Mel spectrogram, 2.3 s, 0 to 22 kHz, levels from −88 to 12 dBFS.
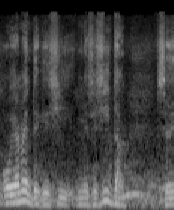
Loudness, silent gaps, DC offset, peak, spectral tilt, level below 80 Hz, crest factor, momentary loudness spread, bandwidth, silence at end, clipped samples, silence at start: -22 LUFS; none; under 0.1%; -4 dBFS; -5 dB/octave; -56 dBFS; 18 dB; 10 LU; 17.5 kHz; 0 s; under 0.1%; 0 s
